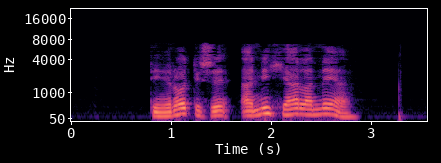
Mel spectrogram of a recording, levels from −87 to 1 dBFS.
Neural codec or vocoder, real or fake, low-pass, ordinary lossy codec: none; real; 7.2 kHz; MP3, 32 kbps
